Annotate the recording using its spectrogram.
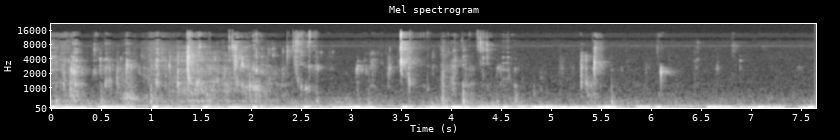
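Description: A man chews food loudly and smacks his lips close up.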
